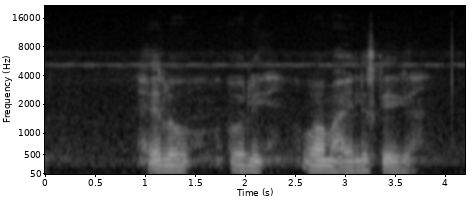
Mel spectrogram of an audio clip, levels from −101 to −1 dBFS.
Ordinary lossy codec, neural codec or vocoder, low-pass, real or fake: none; none; none; real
